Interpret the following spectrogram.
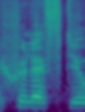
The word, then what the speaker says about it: Skellefteå: And it's called the Skellefteå model.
